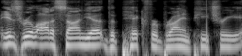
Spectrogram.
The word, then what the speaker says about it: Adesanya: conversation today because yes you can go audition or adasanya right but the one thing you cannot do is have the H sound I'm not talking to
